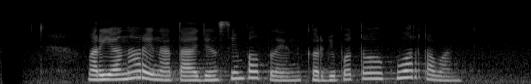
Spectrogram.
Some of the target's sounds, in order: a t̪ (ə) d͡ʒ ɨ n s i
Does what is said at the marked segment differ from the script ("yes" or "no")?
yes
